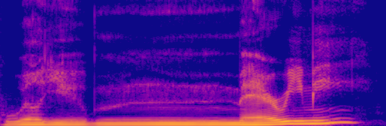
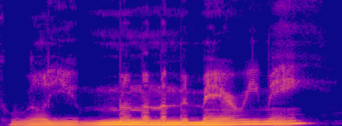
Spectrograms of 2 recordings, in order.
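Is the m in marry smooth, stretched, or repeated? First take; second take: stretched; repeated. First: The m sound in marry is stretched out. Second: The m sound in marry is repeated.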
